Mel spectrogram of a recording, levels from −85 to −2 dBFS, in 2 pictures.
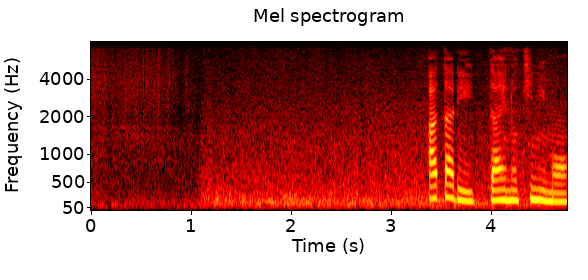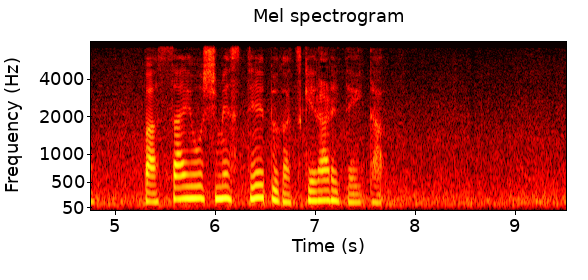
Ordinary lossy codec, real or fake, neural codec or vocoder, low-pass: none; fake; vocoder, 44.1 kHz, 80 mel bands, Vocos; 7.2 kHz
